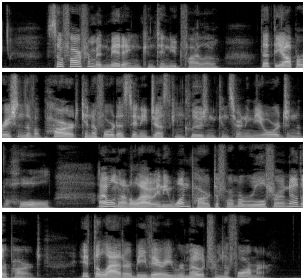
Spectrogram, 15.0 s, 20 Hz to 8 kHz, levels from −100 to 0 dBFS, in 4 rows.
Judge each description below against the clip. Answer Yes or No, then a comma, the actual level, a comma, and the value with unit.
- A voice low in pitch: No, medium, 150 Hz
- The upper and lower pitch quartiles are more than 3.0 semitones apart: Yes, average, 3.7 semitones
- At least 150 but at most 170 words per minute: No, average, 190 wpm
